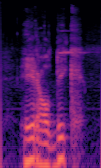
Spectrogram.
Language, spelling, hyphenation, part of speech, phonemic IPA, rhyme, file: Dutch, heraldiek, he‧ral‧diek, noun, /ɦeːrɑlˈdik/, -ik, Nl-heraldiek.ogg
- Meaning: heraldry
